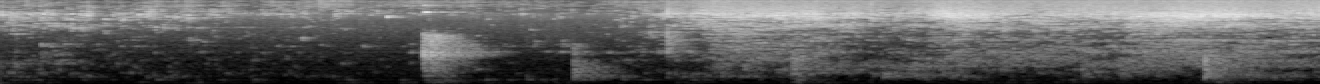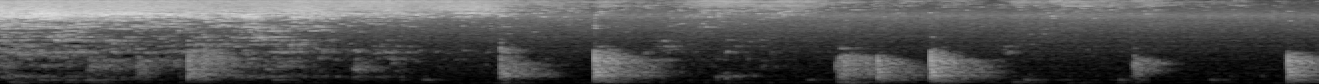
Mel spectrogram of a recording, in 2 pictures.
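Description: Yogurt sizzling in the hot oil and chicken of a karahi as it is poured in, with a hiss that builds a few seconds in and then fades. In the second half a wooden spatula stirs it in, giving several short scrapes and knocks against the pan.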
